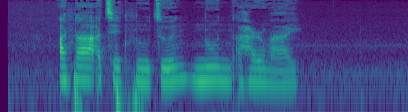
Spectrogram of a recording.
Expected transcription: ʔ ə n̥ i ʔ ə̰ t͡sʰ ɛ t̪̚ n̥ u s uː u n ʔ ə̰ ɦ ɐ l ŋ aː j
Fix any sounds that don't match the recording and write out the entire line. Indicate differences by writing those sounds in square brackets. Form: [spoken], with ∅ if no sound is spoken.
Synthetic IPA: ʔ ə n̥ [a] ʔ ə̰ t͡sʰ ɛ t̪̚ n̥ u [t͡s] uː u n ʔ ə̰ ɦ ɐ [r] ŋ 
